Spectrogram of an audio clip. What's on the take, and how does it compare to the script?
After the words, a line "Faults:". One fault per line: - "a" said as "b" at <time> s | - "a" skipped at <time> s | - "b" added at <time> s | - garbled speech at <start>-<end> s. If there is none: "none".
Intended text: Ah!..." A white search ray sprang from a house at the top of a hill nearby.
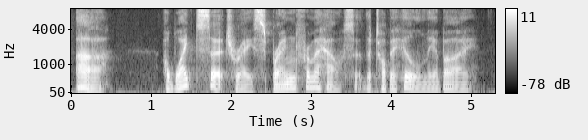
Ah!..." A white search ray sprang from a house at the top a hill nearby.
Faults:
- "of" skipped at 4.0 s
